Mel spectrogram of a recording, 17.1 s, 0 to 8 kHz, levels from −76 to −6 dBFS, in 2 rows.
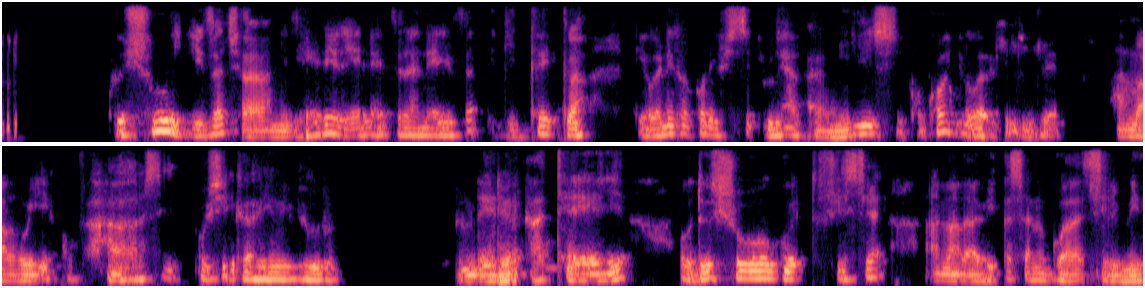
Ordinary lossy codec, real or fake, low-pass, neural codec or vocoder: MP3, 64 kbps; fake; 7.2 kHz; codec, 24 kHz, 1.5 kbps, HILCodec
